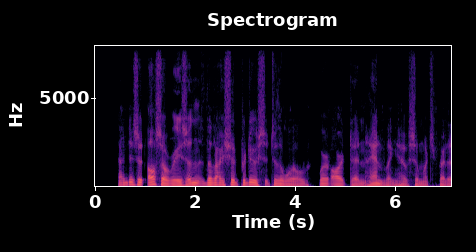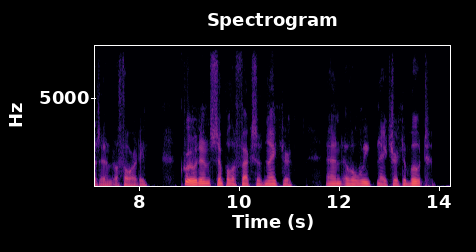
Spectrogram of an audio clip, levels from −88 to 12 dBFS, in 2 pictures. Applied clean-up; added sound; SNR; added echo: neural mask model DeepFilterNet 3.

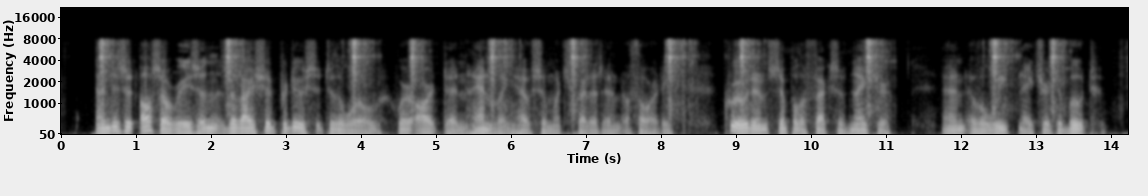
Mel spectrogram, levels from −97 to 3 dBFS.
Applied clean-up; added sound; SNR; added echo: none; Rattle; 7 dB; none.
